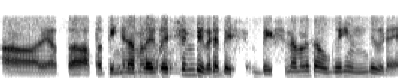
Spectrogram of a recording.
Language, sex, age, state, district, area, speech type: Malayalam, male, 30-45, Kerala, Palakkad, rural, conversation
